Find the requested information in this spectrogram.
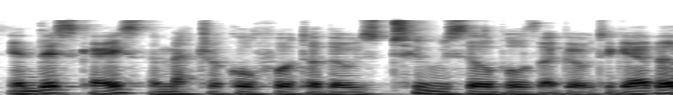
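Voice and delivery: ordinary delivery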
